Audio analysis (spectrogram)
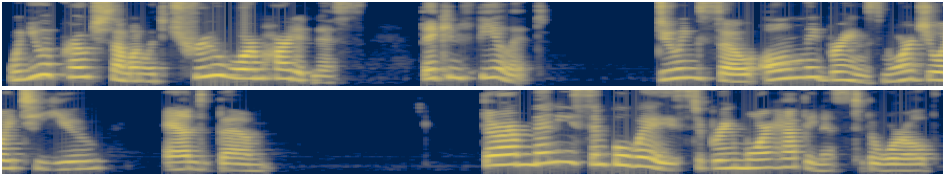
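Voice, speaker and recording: Gentle woman reading a picture book. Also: a little high, animated. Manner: gentle, measured, speaking to children. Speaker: children's book reader.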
